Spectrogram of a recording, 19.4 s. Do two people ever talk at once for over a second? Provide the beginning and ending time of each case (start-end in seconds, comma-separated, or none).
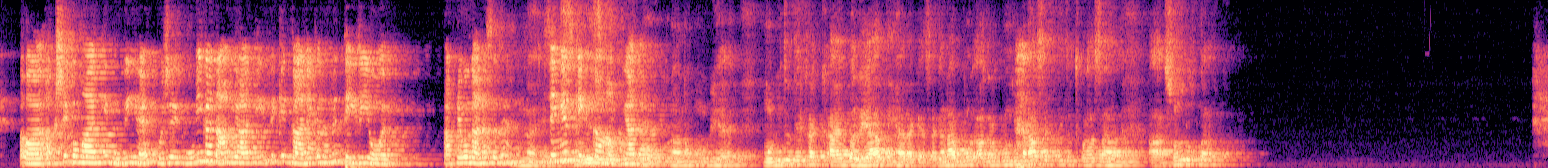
6.9-8.2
